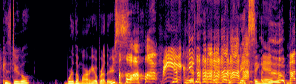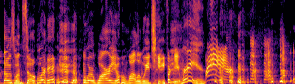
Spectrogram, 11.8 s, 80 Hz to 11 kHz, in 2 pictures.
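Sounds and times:
speech: 0.1s - 0.7s, 1.3s - 11.8s
laughter: 2.4s - 11.8s
person imitating a cat: 10.0s - 10.5s.

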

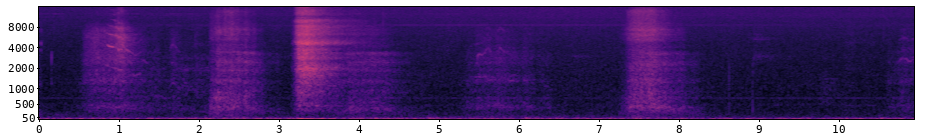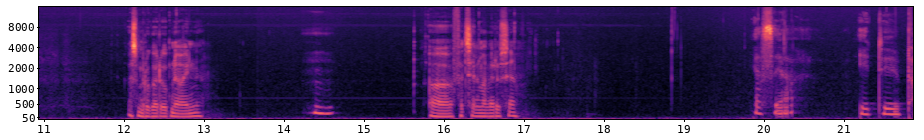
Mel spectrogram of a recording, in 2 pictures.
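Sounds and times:
several people breathing slow deep breaths together: 0.5s - 9.2s, 9.8s - 11.8s
speech: 12.1s - 13.1s, 15.9s - 17.1s, 20.0s - 20.4s, 21.2s - 21.8s.

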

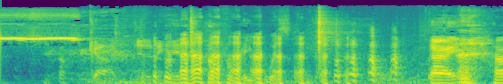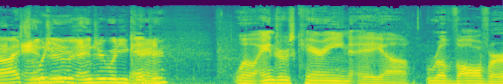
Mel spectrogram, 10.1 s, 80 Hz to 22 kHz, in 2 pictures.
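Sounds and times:
shrill blast from a rake emergency whistle: 0.0s - 1.0s
people chattering: 0.7s - 3.6s, 4.2s - 6.8s
people laughing: 0.9s - 5.8s
speech: 0.9s - 6.8s, 7.4s - 10.0s.

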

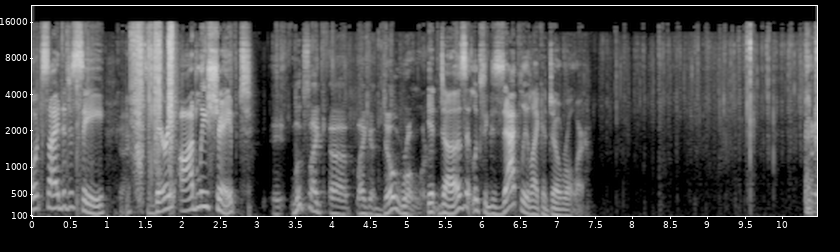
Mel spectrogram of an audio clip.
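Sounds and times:
taped wrapping paper of a gift tearing: 0.0s - 2.0s, 7.4s - 10.4s
speech: 0.0s - 7.5s.

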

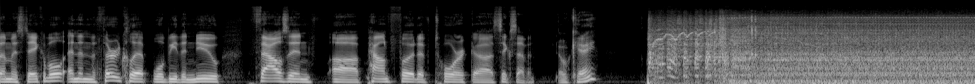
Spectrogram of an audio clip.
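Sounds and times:
speech: 0.0s - 6.1s
mechanically injected 5.9 diesel engine cranking and idling with ticking clatter: 6.5s - 9.7s.

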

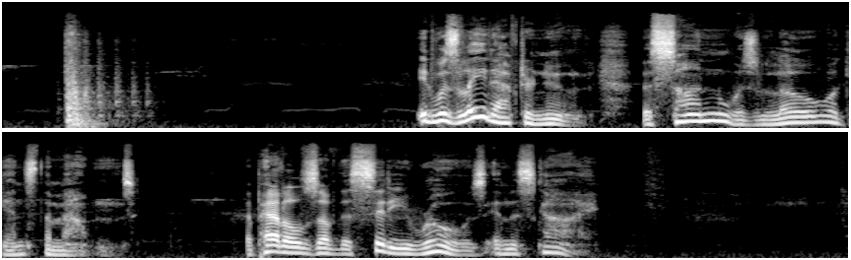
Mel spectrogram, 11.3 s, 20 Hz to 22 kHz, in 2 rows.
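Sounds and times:
door opening onto a street in Iwu: 0.0s - 1.1s
speech: 2.8s - 6.6s, 7.3s - 9.7s.

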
